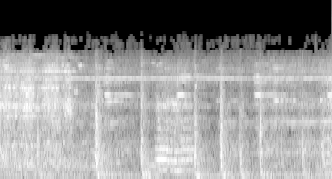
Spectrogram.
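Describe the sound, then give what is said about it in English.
A train rumbles steadily along the rails, with a dense roar and a series of sharp, irregular clacks from the wheels passing over track joints, loud with no voices. “It simply isn't possible for a train to run on a concrete road.”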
